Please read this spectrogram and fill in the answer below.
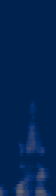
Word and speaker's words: cosec: को coat, SEC को सेक और COSEC को कोसेक पढ़ते हैं।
